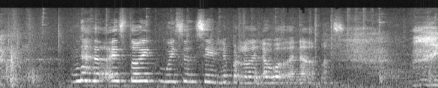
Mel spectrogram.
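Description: A young woman answers in an emotional, shaky voice, close by.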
